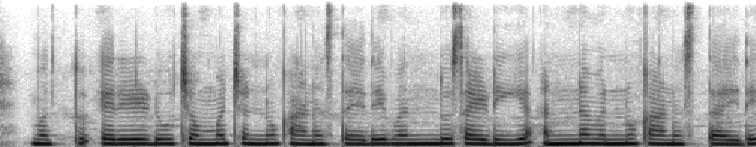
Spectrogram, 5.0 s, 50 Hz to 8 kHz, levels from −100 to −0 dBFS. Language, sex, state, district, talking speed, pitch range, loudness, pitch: Kannada, female, Karnataka, Bidar, 140 wpm, 235-245 Hz, -12 LUFS, 240 Hz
